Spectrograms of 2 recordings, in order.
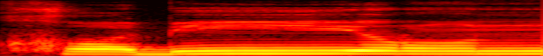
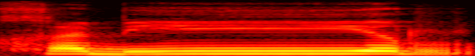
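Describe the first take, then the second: First: The word ends with an un sound. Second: The word ends on a plain r sound.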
